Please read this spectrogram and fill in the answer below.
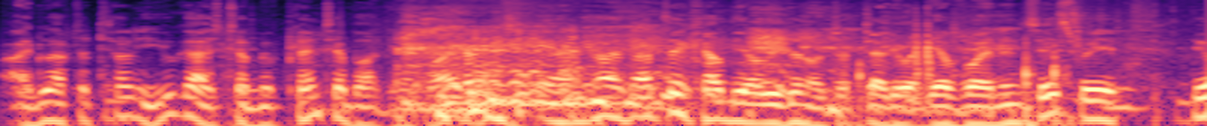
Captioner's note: laughter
